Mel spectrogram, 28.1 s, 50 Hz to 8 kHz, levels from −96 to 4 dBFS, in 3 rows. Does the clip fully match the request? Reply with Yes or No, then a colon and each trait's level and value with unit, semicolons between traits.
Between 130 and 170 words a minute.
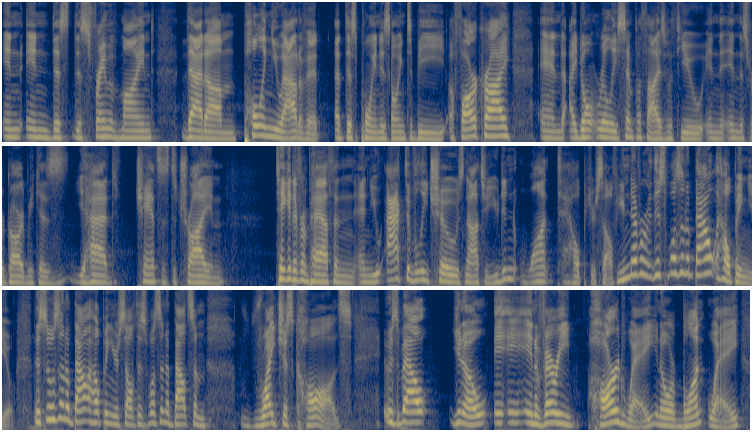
No: average, 200 wpm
